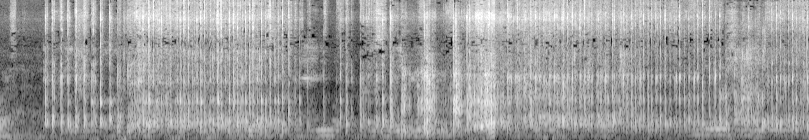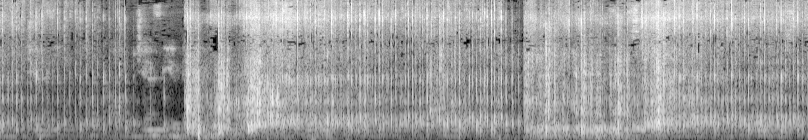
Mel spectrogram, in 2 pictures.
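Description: Plastic salad spinner spinning with an unbalanced basket: a fast, continuous rattle that surges into louder bangs several times as the spinner jumps.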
